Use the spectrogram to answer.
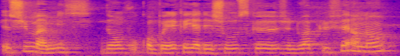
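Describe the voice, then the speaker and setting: A middle-aged Cameroonian woman livestreams on social media with a cold, chatting casually, repeating herself and replying straight to viewers' comments. Her voice sits lowish at a moderate pace, with a little hiss or hum in the audio.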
